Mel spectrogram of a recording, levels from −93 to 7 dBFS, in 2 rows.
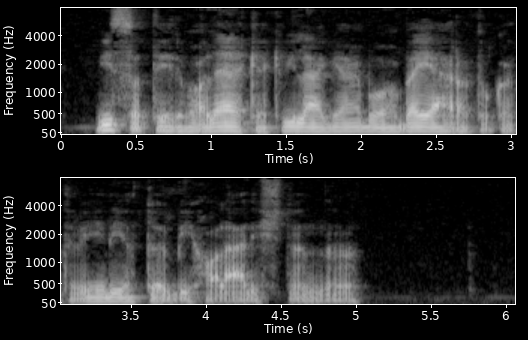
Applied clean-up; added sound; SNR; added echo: none; none; none; none.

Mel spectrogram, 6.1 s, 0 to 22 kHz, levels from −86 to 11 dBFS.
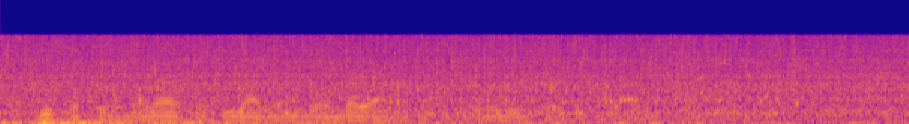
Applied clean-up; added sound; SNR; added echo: none; Stream; -5 dB; none.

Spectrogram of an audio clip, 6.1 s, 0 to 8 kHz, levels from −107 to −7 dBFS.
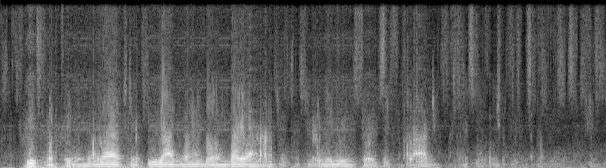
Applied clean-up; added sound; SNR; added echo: neural separator model SepFormer DNS4.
